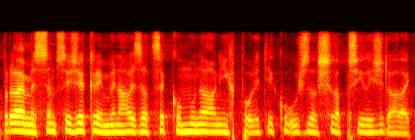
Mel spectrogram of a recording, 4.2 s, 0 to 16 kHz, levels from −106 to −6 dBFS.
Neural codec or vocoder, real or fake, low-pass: codec, 16 kHz, 0.8 kbps, ZipCodec; fake; 7.2 kHz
